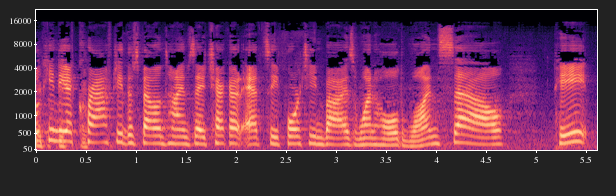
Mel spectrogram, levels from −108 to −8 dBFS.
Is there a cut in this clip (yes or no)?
no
